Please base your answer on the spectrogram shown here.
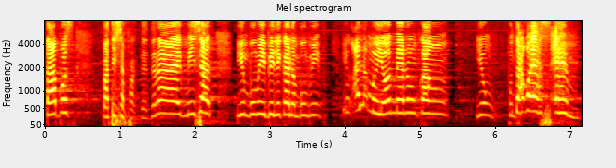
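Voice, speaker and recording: A woman giving a lively church teaching talk, mixing in English and acting out quotes. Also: very high voice, normal speed. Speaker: church speaker. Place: church hall. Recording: long hall reverb.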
